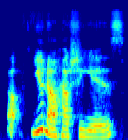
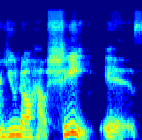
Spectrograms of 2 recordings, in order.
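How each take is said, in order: First: "you" lifted with a rising tune; stress on you. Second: "she" stressed, falling, said slowly; slow down and hit "she"; weight on "she" in "you know how she is". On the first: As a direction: lean on "you" and let it rise. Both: Shown as a demonstration. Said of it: "using different emphasis on different words".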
